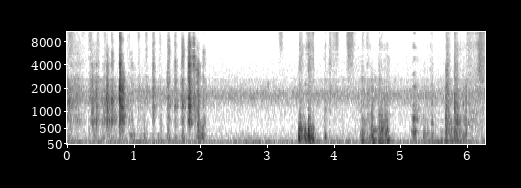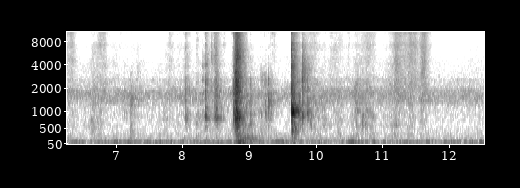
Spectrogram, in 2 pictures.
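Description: Scattered knocks, bumps and clicks of handling as a Dobsonian telescope's tube is taken off its rocker-box base and the base is wiped down with a cloth, with a few louder knocks partway through.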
